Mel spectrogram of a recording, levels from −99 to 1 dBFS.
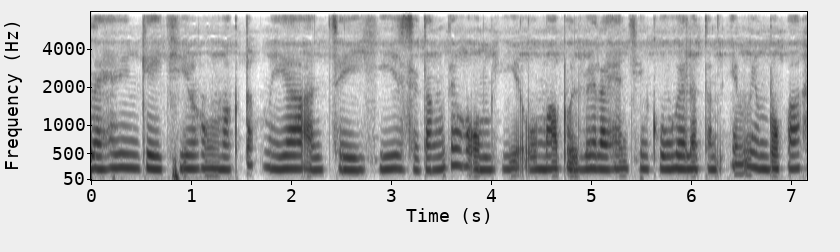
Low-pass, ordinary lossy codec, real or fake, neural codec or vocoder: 7.2 kHz; none; fake; codec, 16 kHz in and 24 kHz out, 2.2 kbps, FireRedTTS-2 codec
